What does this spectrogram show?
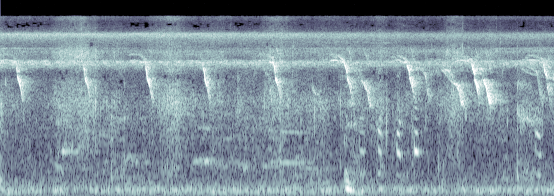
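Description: Bird calling: a string of short chirps, each sweeping down in pitch, about one or two a second and coming faster near the end.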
